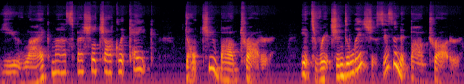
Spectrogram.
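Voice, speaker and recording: A woman voicing a tyrannical headmistress who barks insults and shouts at a pupil in a storybook reading. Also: low voice, big pitch swings, slow pace, vocal fry, heavily acted. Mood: mock sweet. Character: bellowing tyrannical female headmistress, bullying.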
